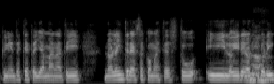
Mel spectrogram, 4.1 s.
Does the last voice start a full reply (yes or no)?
no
